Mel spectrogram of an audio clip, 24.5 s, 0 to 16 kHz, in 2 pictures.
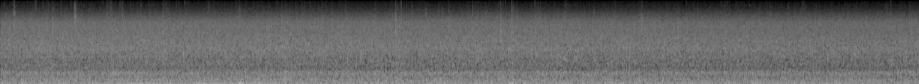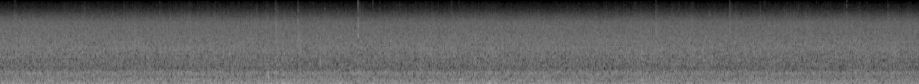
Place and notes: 11:25 Berlin Bürknerstr., backyard window, short early autumn thunderstorm and rain
(remote microphone: AOM5024HDR | RasPi Zero /w IQAudio Zero | 4G modem
Berlin, Germany, September 2021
